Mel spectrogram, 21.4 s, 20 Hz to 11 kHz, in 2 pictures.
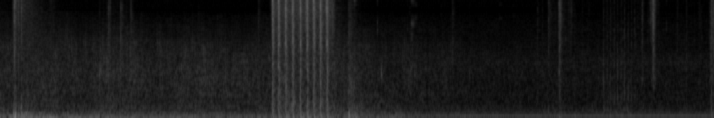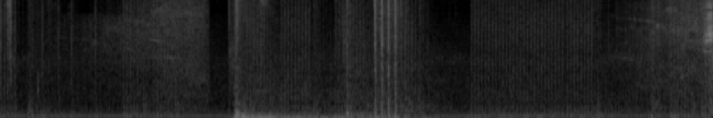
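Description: Artillery and gunfire in the video game Hell Let Loose: loud bursts of blasts around the 4–5 s mark and again near 14–17 s, with scattered shots between, over a steady low rumble.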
